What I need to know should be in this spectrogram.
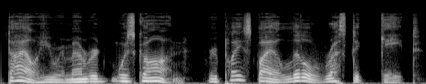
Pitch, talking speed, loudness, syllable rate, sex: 130 Hz, 170 wpm, -16 LUFS, 5.1 syllables/s, male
